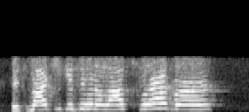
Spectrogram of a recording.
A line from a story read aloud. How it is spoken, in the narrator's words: Monique shouts from down below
